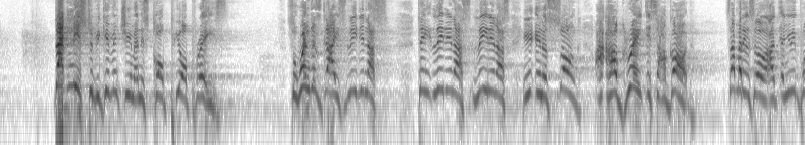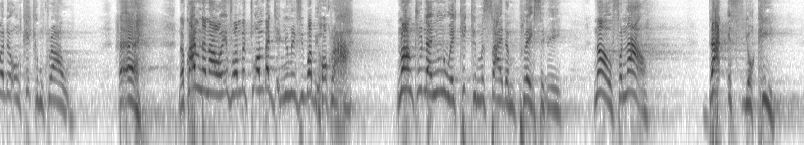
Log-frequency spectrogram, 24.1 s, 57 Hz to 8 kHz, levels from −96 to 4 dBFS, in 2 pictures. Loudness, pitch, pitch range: -26 LUFS, 325 Hz, 280-360 Hz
